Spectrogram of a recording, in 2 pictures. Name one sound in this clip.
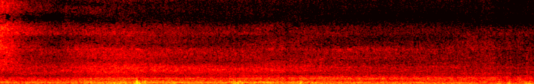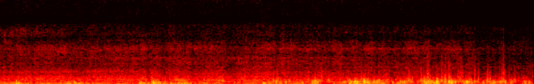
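A second train rolls slowly in.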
